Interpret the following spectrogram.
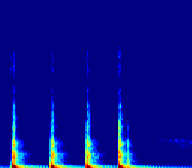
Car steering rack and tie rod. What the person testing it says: Этот специфический звук появляется только при ударе вниз. Либо вот так, либо опустив рулевую тягу.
